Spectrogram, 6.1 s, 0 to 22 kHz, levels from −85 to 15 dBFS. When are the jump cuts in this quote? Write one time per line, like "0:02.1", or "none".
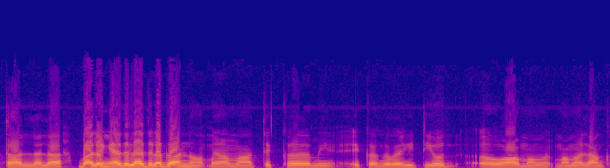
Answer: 0:02.1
